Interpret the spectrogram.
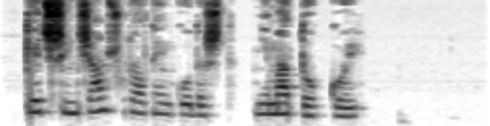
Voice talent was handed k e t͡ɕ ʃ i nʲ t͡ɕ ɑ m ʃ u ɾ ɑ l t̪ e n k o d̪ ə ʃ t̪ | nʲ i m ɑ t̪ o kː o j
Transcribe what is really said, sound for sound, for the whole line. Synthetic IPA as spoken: k e t͡ɕ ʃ i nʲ t͡ɕ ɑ m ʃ u ɾ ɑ l t̪ e n k o d̪ ə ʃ t̪ | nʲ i m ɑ t̪ o kː o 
